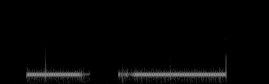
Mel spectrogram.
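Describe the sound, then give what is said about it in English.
A telephone rings on an outgoing call as a steady, single-pitched tone in two long bursts. The first burst is shorter and the second lasts about a second, with a short gap between them. “So we're calling a phone, so you might hear ringing.”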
